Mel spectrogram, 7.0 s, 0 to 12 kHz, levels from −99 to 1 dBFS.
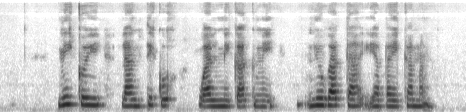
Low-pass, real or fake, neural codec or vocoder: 10.8 kHz; fake; codec, 44.1 kHz, 7.8 kbps, DAC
